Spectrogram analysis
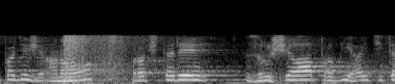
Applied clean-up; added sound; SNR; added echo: none; Shatter; 10 dB; none.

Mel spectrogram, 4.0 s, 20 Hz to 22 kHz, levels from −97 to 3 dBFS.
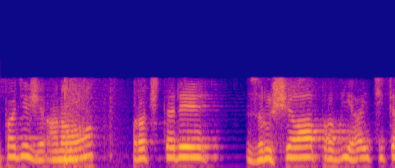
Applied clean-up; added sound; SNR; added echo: neural mask model RNNoise.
